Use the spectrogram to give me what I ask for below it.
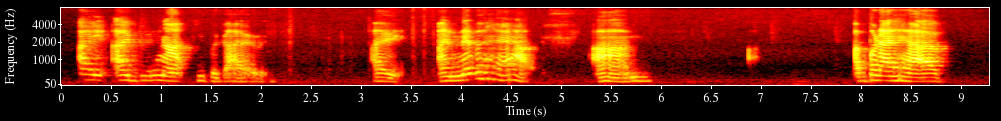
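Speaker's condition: Cerebral palsy; titanium neck limiting looking up

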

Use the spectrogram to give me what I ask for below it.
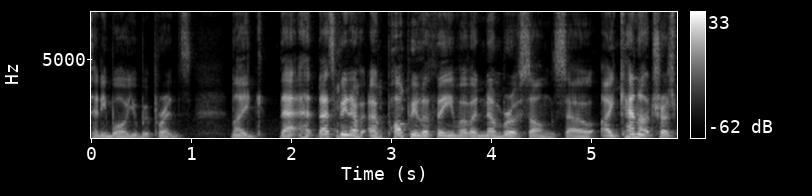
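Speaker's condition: No condition

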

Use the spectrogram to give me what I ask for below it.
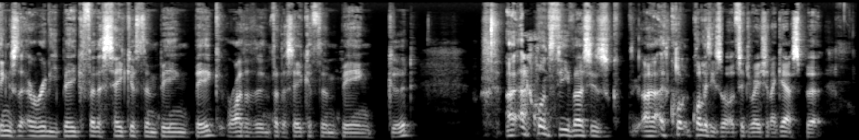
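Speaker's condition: Stutter; speech impediment; makes recording podcasts difficult, still runs own podcast; repeated sounds

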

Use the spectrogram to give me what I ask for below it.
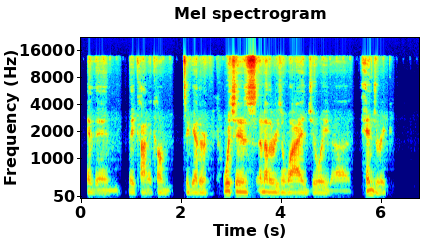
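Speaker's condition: No condition

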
